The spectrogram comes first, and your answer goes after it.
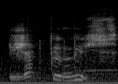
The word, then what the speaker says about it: Jacquemus: Jacomos. Jacomos. Of course, in French, the sound of the letter U is not U. Say it one more time. Jacomos.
